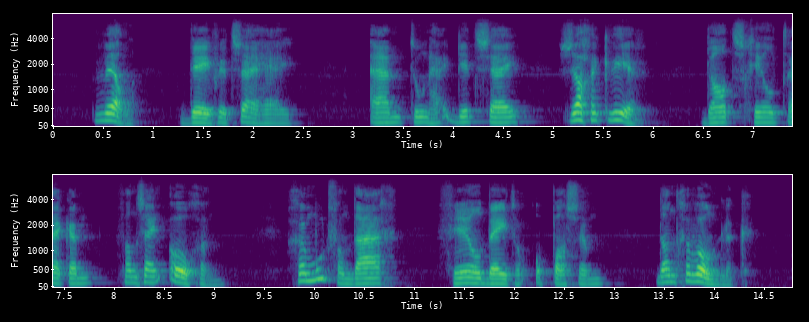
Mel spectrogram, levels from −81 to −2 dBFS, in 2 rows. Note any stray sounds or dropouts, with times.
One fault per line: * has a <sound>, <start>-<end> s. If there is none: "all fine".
all fine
